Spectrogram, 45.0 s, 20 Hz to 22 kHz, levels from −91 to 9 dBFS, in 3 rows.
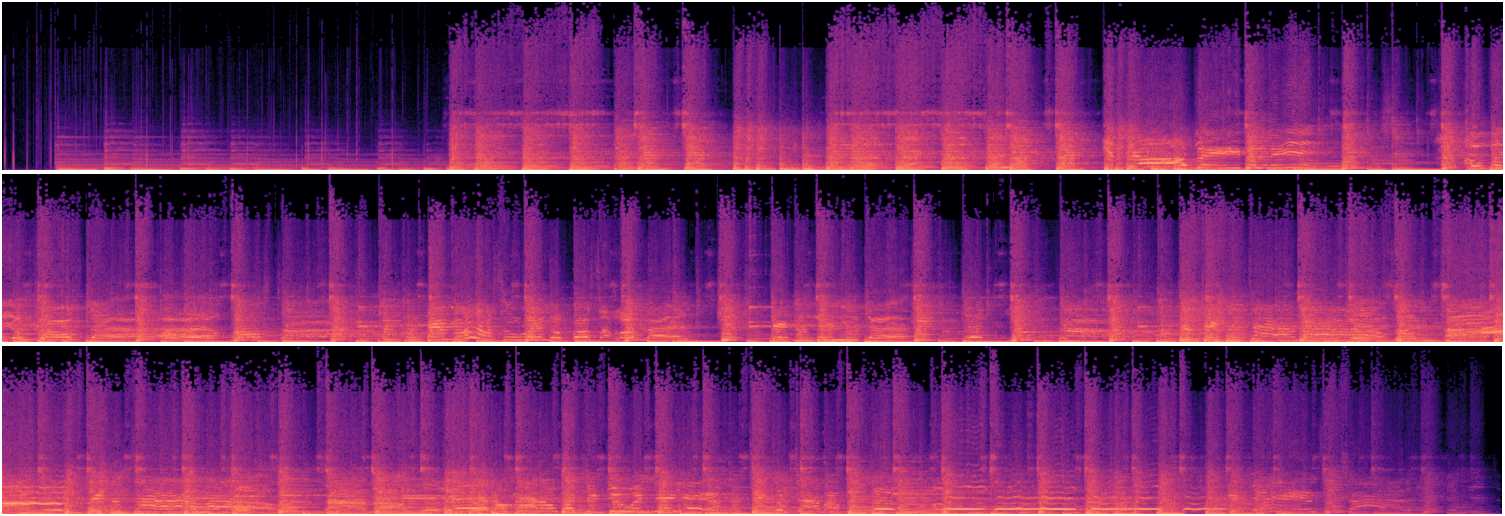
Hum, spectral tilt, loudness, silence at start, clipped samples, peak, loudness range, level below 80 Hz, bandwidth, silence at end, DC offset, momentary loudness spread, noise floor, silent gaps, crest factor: none; -4.5 dB/octave; -16 LUFS; 0.5 s; under 0.1%; -2 dBFS; 5 LU; -30 dBFS; over 20 kHz; 0.2 s; under 0.1%; 10 LU; -42 dBFS; none; 14 dB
